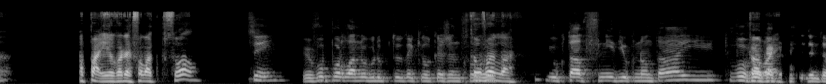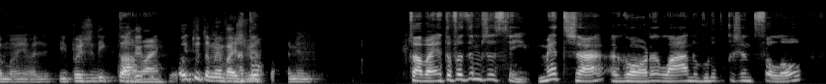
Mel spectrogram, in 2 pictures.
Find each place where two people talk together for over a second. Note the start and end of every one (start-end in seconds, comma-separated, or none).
none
